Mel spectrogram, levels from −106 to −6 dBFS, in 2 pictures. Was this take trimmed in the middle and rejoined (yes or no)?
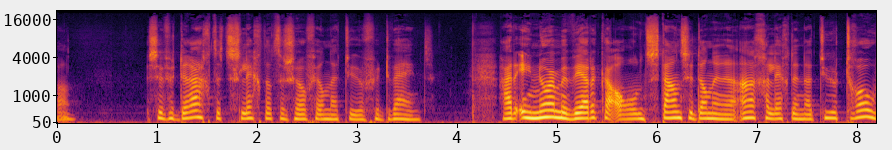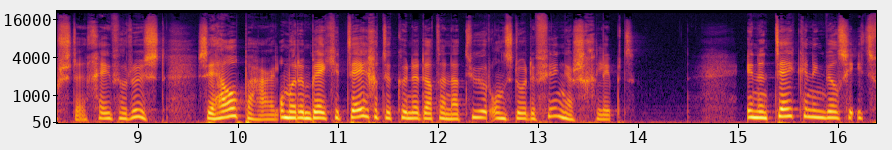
yes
